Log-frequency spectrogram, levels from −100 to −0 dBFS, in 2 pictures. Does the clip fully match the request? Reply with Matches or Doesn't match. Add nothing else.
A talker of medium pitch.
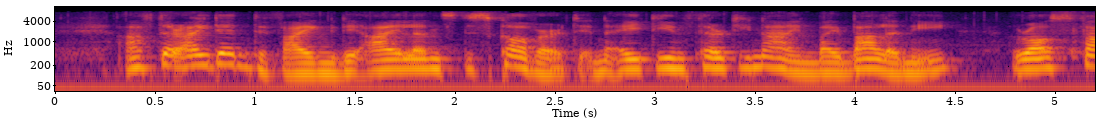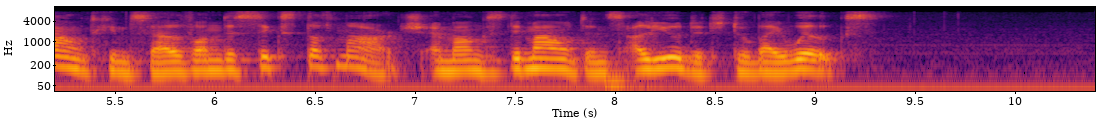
Matches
